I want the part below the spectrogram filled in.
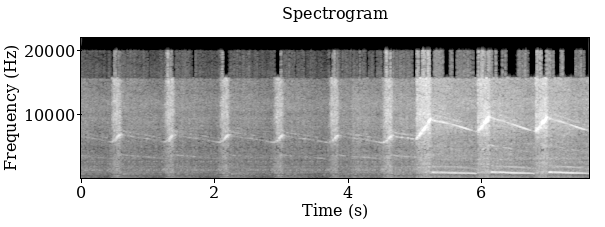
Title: เทอร์โบ SK200-3 ar42 Sound show Pente na Turbina,cantando turbina,hissing sound in turbo.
